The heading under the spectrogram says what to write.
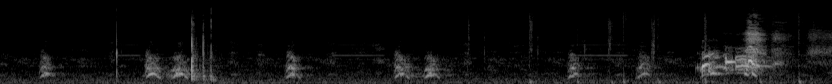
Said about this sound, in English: It's that, yeah, the dog crying out in pain and then stopping. Because the dog barking is just like part of the background noise,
